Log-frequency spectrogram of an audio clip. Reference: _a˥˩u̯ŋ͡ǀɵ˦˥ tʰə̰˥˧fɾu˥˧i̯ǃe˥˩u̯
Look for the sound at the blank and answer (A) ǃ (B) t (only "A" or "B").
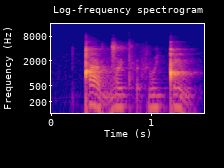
A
